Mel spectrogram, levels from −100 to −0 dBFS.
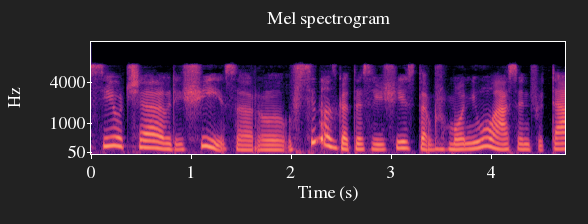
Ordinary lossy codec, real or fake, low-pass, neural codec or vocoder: Opus, 64 kbps; fake; 7.2 kHz; codec, 16 kHz, 1.1 kbps, Voila-Tokenizer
